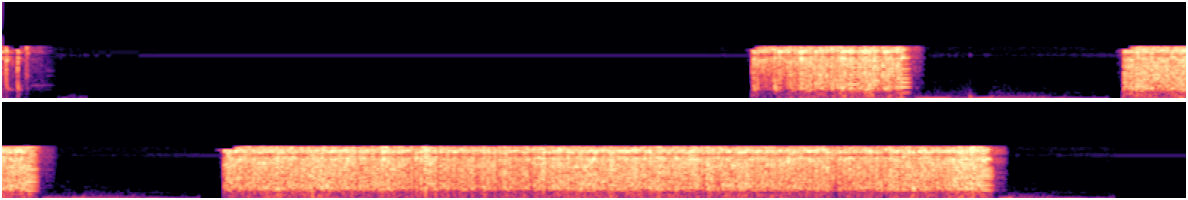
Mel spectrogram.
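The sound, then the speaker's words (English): Harsh radio static drowns out an unreadable amateur transmission: three loud bursts of hiss, two short and one long and steady, separated by silence. “Yeah, unfortunately, I can't make out your transmission. I'm getting a lot of static interference coming in with your transmission. Definitely not readable.”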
